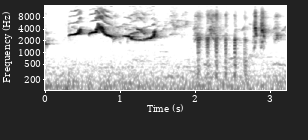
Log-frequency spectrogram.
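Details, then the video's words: Oriental magpie-robin, sharp small-bird song material intended to excite a magpie-robin: a long, wavering, high whistled phrase that rises and falls, followed by a fast series of short, clicking chips. "suara burung kacer materi tajam burung2 kecil,mengungah emosi kacer"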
